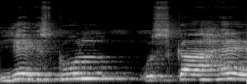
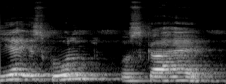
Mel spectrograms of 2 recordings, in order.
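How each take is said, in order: First: The sentence is said with extra force. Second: The sentence is said plainly, without extra force. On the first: It insists that the school is hers. "Force देकर" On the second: It simply states whose school it is. "ऐसे कह सकते हो आप"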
